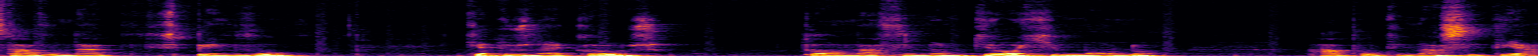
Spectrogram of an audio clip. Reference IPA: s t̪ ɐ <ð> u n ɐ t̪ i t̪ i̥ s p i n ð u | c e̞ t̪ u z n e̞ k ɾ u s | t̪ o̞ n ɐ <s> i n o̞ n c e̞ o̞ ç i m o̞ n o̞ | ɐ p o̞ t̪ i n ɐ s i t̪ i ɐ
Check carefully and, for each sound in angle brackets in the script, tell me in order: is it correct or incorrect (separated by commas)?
incorrect, incorrect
